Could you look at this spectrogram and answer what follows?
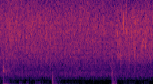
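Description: Tomatoes fry in a pan for Lahori egg korma, a soft continuous sizzle with a few faint clinks of stirring, quiet and steady with no voices.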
